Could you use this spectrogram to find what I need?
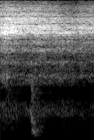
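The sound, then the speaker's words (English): A voice imitates meat sizzling on a grill with a steady, sharp hiss lasting about a second, with a brief breathy puff partway through. “So when you put it on the grill, it goes, it's a nice sizzle.”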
